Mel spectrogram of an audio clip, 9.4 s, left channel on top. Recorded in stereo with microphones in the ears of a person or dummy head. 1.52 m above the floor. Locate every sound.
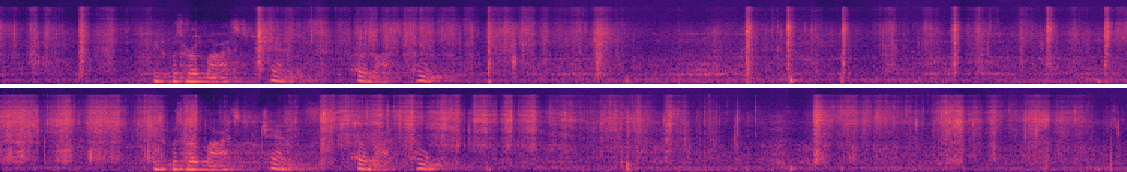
1.3 s a woman speaking: 10° right (ahead or behind), 2.5 m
